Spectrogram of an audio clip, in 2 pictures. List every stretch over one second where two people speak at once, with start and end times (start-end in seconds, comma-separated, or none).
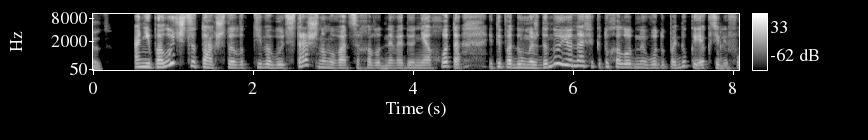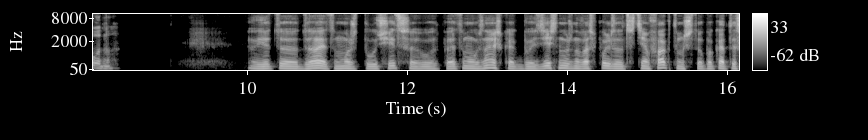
none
